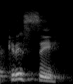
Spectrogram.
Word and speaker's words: crescer: essas músicas mas lembre-se correto é não pronunciar esse SC tem que sair um só som nós estamos estudando dígrafos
